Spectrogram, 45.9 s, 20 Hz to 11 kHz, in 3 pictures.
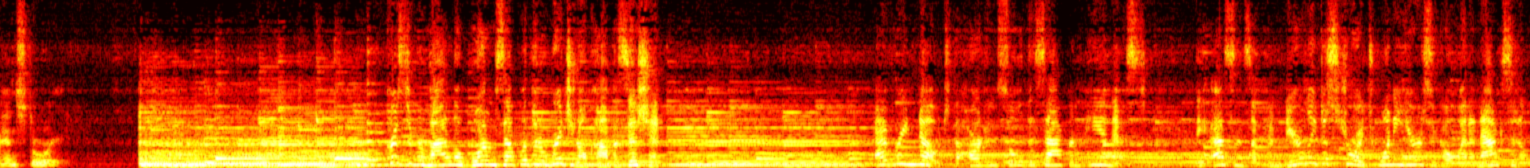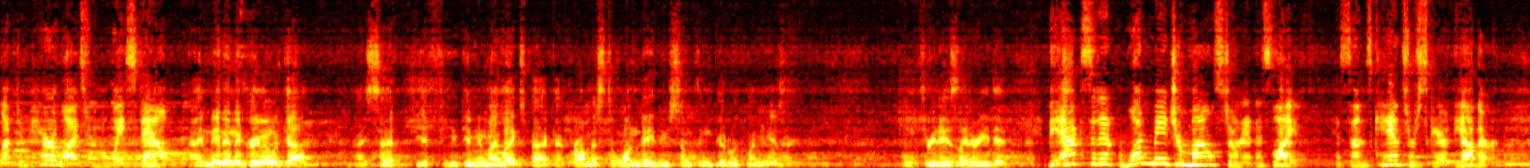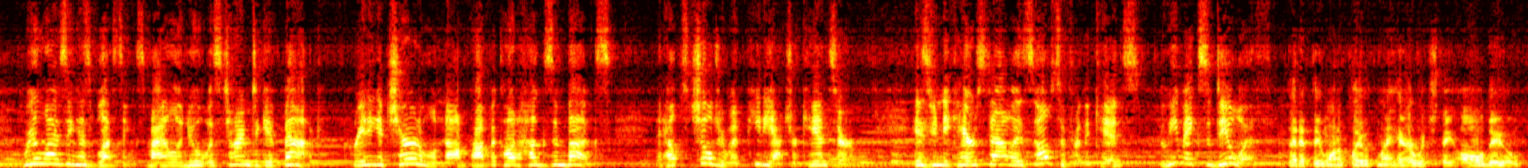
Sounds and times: Piano: 1.3s - 45.8s.

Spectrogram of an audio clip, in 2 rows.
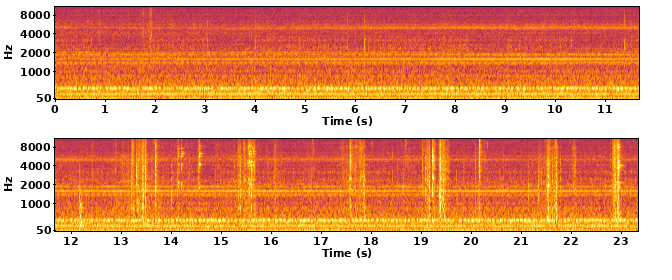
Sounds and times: Inside, small room: 0.0s - 23.3s.

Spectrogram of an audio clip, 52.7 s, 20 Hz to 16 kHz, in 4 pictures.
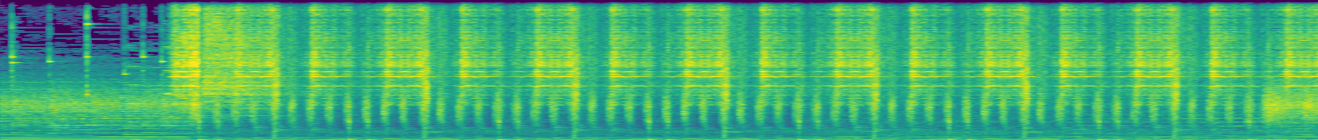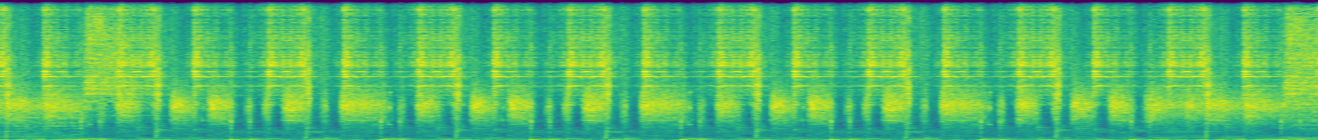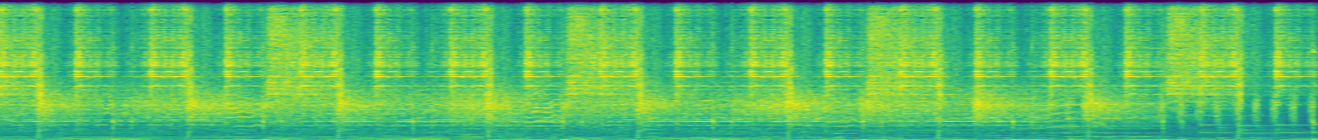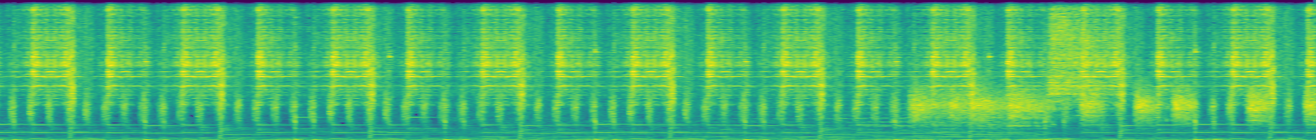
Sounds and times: Music: 0.0s - 52.7s.

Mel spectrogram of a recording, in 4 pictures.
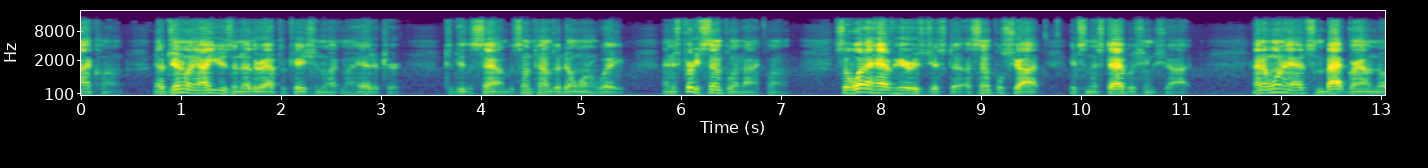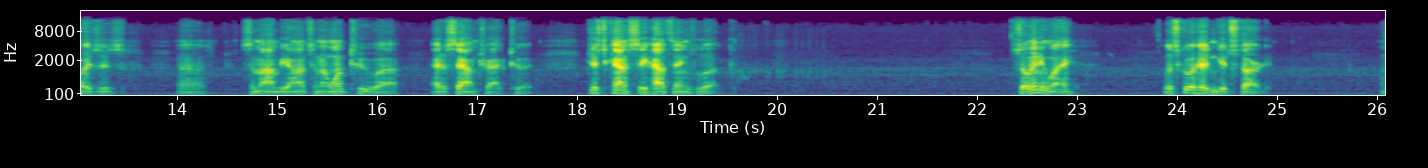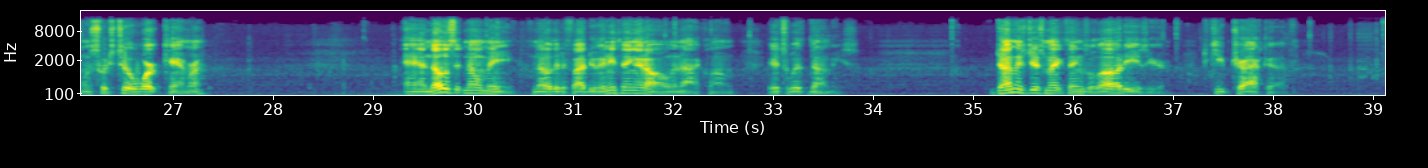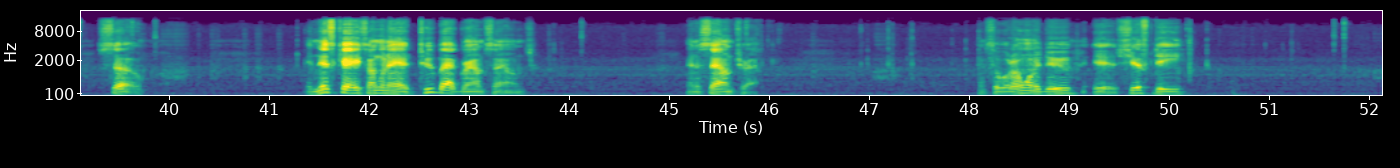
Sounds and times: Speech: 0.0s - 11.2s, 11.8s - 17.6s, 18.2s - 19.6s, 22.4s - 23.1s, 23.9s - 25.0s, 26.1s - 27.4s, 29.3s - 33.9s, 35.2s - 38.3s, 39.3s - 39.9s, 41.4s - 43.8s, 45.2s - 46.1s, 48.1s - 50.3s.

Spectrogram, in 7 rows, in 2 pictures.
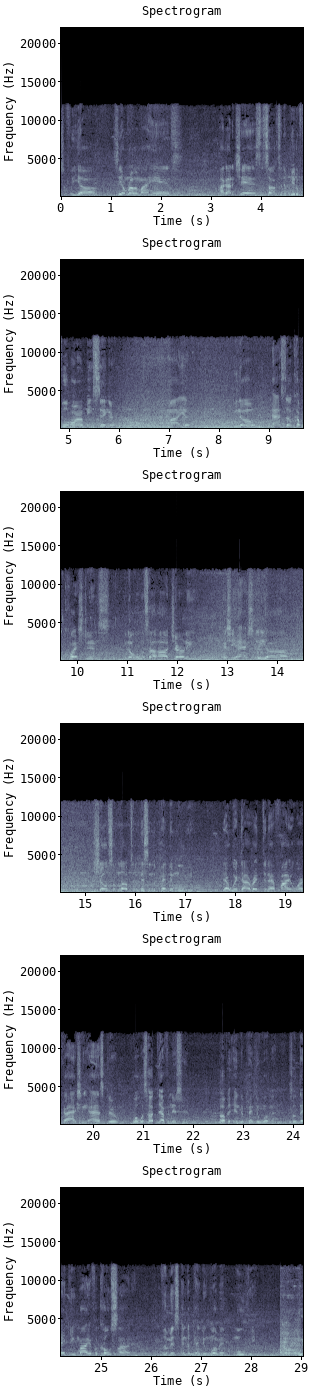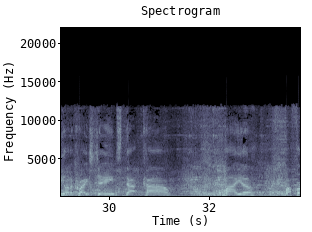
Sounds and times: Speech: 0.0s - 2.4s, 3.2s - 6.0s, 6.9s - 7.5s, 8.3s - 14.3s, 15.2s - 31.3s.

